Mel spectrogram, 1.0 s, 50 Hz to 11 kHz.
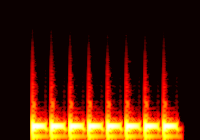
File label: ios18 facetime calling; Системные звуки и уведомления iOS 18 (iPhone 16, 16pro, iPad)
